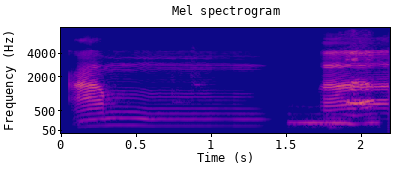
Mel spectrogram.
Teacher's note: mim tasdid dibaca gunnah atau mendengung ditahan 2 harokat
